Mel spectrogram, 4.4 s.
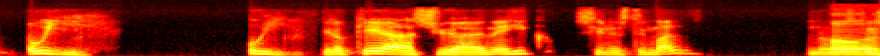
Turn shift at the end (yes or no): yes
